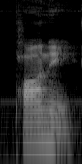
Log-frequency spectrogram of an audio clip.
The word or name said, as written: Pawnee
